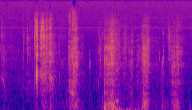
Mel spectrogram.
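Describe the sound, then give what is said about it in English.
Crunching of giant jumbo Fruit Loops cereal eaten as a snack: a few crisp, brittle bites with chewing between them, quiet and alone without talk. “So this is how I enjoy Fruit Loops the best, there as a little snack. Yeah. And now they're just a little bit bigger. Hopefully they taste just like Fruit Loops.”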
